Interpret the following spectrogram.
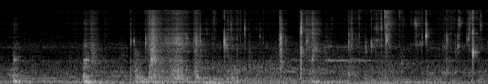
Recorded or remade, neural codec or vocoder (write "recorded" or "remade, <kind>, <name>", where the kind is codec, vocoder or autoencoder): remade, codec, SNAC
